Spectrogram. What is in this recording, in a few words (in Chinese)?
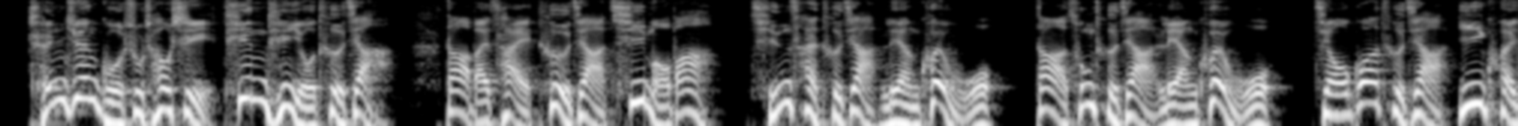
男, 促销 果蔬超市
